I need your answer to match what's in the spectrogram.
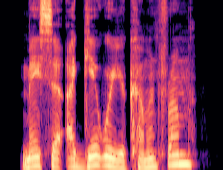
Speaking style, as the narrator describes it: Cavalon said

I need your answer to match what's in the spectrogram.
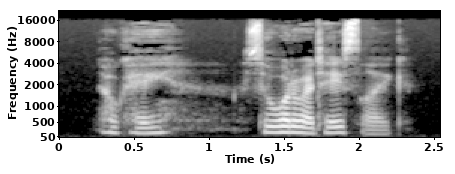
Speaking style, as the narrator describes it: he panted, dazzled by Cass's eyes gone hazy with desire

